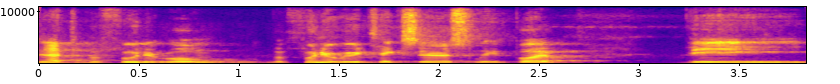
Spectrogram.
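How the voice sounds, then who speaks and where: In a plain, everyday voice, a man with an American accent speaks at a moderate pace, his fairly high pitch showing ordinary variation. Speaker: high school teacher. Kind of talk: casual chat.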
